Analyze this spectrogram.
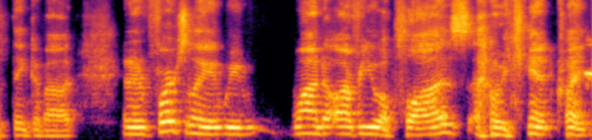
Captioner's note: laughs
